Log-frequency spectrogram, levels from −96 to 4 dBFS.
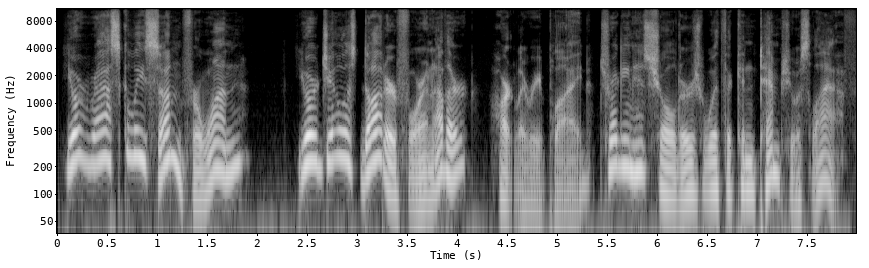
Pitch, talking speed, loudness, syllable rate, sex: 155 Hz, 135 wpm, -20 LUFS, 4.5 syllables/s, male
